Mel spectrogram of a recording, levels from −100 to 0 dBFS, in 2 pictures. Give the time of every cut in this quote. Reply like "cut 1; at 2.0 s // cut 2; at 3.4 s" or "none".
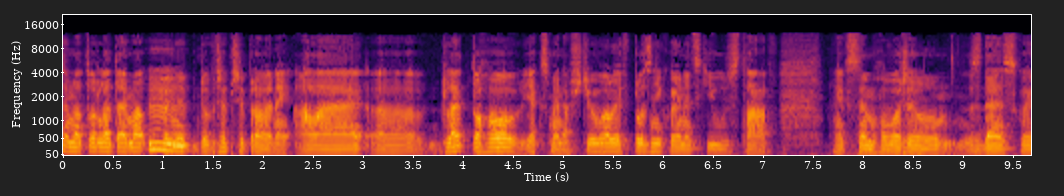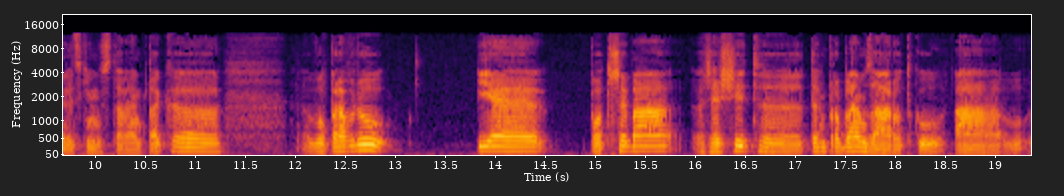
none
